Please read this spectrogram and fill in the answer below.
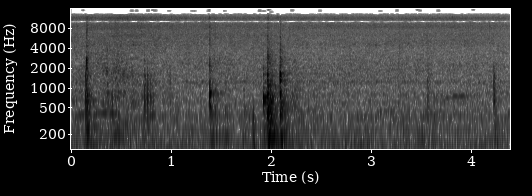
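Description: Shredded beef frying in a nonstick skillet with a steady sizzle while the remaining liquid is cooked off, and a wooden spatula scraping and knocking against the pan several times, loudest about two seconds in.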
